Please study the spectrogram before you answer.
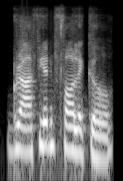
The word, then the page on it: Graafian follicle: Indian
